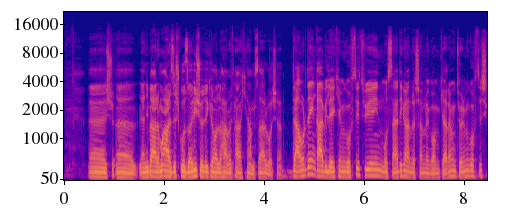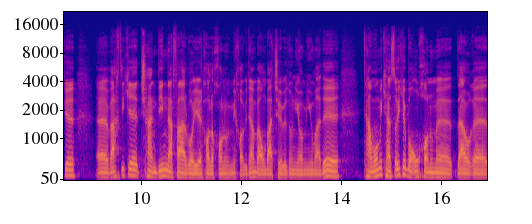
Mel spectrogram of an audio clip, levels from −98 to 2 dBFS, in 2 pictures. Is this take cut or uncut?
uncut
